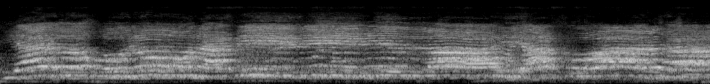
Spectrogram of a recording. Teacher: یہاں دیکھیے فی دین اللہ، یہاں اللہ کے نام سے پہلے زیر ہے تو اس اللہ کے نام کو ہم باریک پڑھ رہے ہیں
